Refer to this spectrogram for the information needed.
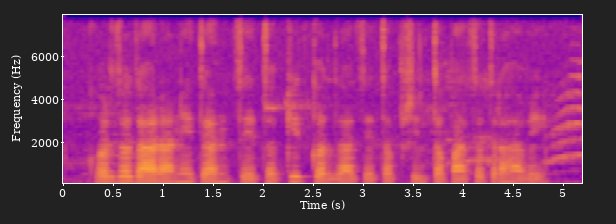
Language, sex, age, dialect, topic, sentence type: Marathi, female, 18-24, Northern Konkan, banking, statement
